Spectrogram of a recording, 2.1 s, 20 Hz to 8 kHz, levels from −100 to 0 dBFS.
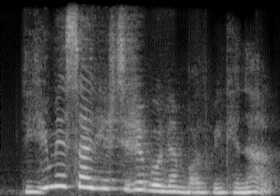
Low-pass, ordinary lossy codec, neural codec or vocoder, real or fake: none; none; codec, 16 kHz, 1 kbps, X-Codec, HuBERT features, trained on LibriSpeech; fake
